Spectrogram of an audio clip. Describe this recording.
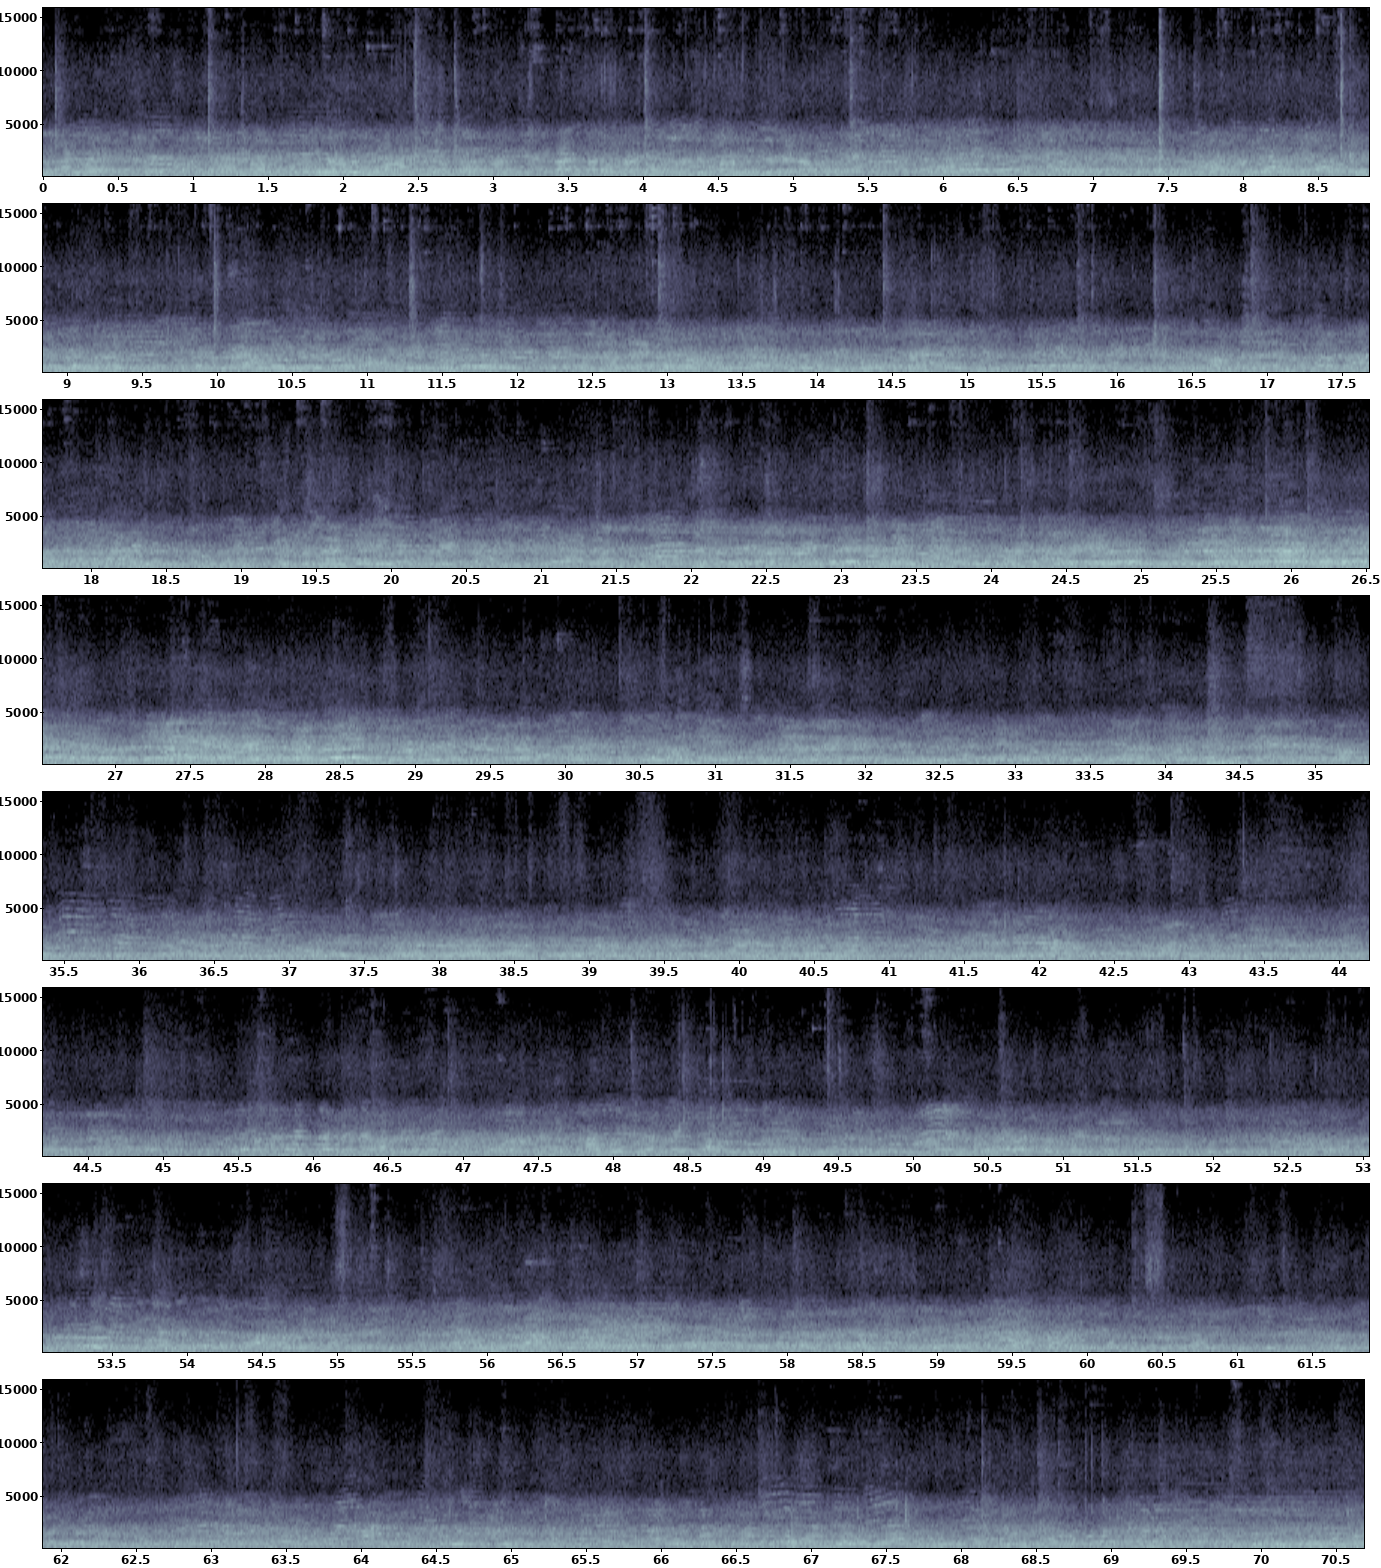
India, Maharashtra, Mumbai, Dadar, Railway station, hall, queue, crowd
